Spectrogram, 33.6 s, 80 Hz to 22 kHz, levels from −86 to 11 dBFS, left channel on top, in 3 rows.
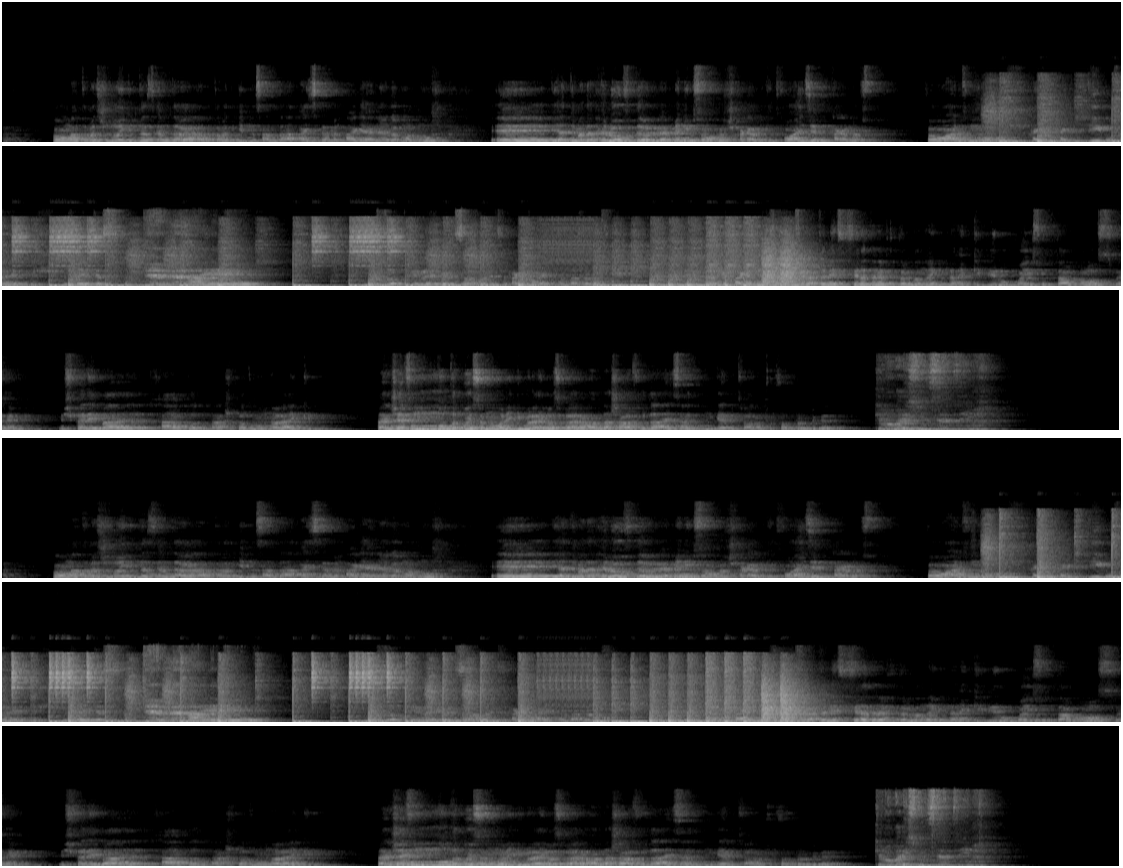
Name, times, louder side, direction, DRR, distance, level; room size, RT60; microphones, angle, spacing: voice 1, 0.5-4.4 4.9-8.6 9.3-12.2 13.1-13.7 14.8-17.4 18.0-22.6 22.9-25.6 26.1-30.7, left 1 dB, 30° left, -1 dB, 1.5 m, -37 dB
sound 1, 9.8-10.8 11.1-13.8 14.1-19.2, right 1 dB, 45° right, 1.3 m, -28 dB
voice 2, 12.5-13.6 31.1-32.2, right 1 dB, 30° right, -2 dB, 1.9 m, -37 dB
10.5 x 6.4 x 4.4 m, 0.82 s
head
